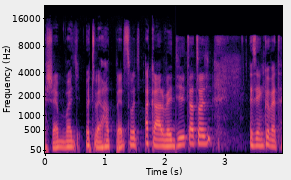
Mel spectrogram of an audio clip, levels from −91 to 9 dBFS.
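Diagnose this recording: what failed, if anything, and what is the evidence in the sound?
At 2.16 s, right after "perc vagy", the capture path changes character: a gap of about 20 ms, then the sound continues about 5 dB quieter, with nothing above 10.5 kHz and a new noise floor roughly 40 dB below the signal, lasting to the end. The failure sits at the driver or device-selection stage, likely an input switched to a poorer device mid-recording, whose narrower band, lower gain and own self-noise replace the original microphone's.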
